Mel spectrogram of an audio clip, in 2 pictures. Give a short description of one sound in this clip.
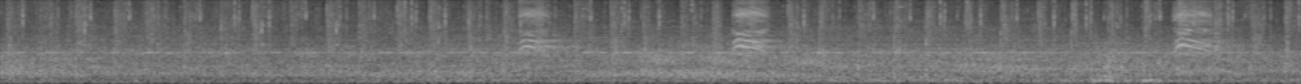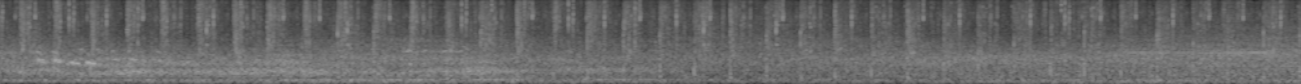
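Footsteps crunch through snow at a steady jogging pace.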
